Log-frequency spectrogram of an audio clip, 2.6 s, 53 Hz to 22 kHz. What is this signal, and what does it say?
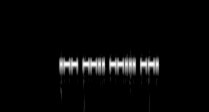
Morse code, heard as a keyed tone, about 52 wpm, 700 Hz. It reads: WZ7G
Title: USA Call Signs - 4 Characters - 50wpm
